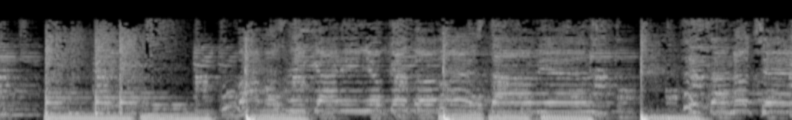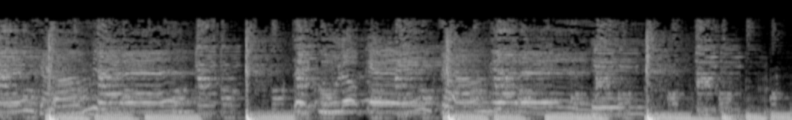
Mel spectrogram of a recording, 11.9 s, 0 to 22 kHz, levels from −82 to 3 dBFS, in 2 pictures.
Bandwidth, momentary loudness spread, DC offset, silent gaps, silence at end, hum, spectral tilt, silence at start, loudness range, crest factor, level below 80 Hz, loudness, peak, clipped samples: 11.5 kHz; 5 LU; under 0.1%; none; 0 s; none; -4.5 dB/octave; 0 s; 1 LU; 20 dB; -24 dBFS; -21 LUFS; 0 dBFS; under 0.1%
